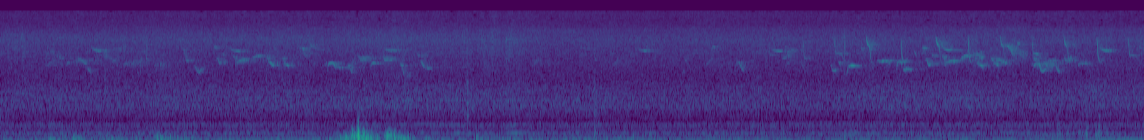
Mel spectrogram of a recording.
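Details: Low continuous hum of a honeybee swarm getting a new home, with a loud rustling bump midway and light bird chirps scattered in the background.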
